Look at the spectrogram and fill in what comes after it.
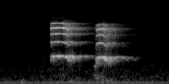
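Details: West Highland White Terrier puppies, 47 days old, back indoors after an outdoor break; a loud, high, clear whine in two quick parts, the first held about half a second, the second shorter and falling away, over quiet background.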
